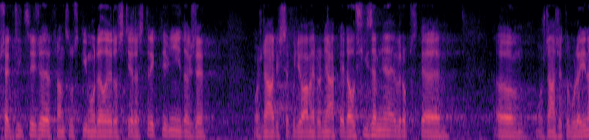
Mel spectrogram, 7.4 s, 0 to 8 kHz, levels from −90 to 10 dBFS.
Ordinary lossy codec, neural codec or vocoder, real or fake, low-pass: Opus, 24 kbps; vocoder, 44.1 kHz, 128 mel bands every 512 samples, BigVGAN v2; fake; 7.2 kHz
